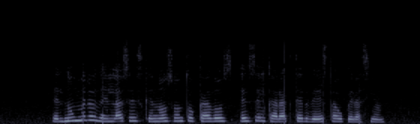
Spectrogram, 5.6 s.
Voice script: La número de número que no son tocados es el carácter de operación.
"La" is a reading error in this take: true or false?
true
